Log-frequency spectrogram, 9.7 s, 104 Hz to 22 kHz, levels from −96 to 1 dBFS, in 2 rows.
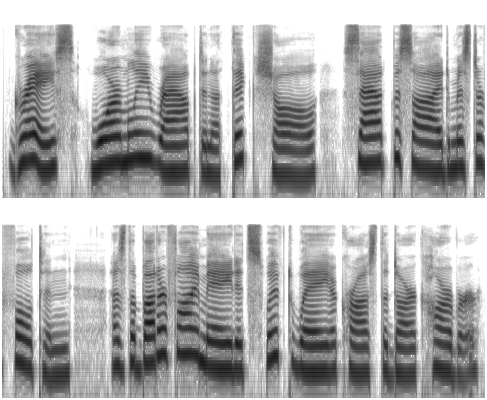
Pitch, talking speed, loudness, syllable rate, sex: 240 Hz, 135 wpm, -18 LUFS, 3.7 syllables/s, female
